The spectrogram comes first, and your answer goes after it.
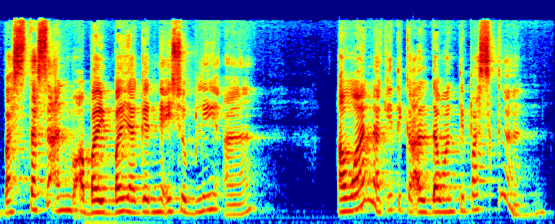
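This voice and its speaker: An actress playing a well-off, hospitable but careful friend, with a Filipino Ilocano accent, in a radio comedy-drama. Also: female voice, on the high side, animated, moderate pace, roomy sound, close to an everyday voice. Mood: wary.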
